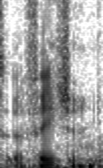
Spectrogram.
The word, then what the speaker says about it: aphasia: So yeah, he was diagnosed with I'm really gonna butcher this, but I think the way you say it is aphasia. – Yeah, it is. I think it's aphasia.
